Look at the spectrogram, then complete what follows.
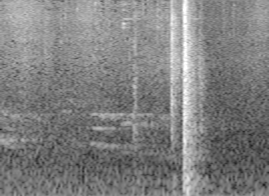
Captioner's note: TV pIaying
